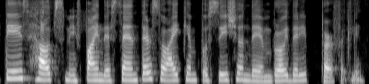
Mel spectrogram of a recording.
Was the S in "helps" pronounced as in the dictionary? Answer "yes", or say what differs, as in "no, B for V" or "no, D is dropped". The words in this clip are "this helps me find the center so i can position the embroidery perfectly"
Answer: yes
